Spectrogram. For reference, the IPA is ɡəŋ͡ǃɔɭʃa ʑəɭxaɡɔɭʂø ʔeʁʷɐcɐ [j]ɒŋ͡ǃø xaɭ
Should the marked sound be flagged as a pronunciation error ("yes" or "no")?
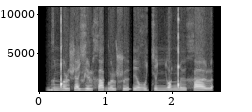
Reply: yes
